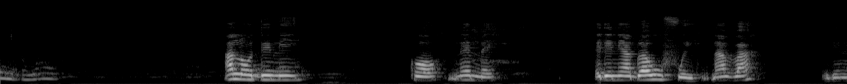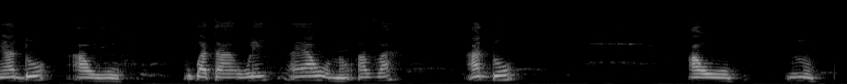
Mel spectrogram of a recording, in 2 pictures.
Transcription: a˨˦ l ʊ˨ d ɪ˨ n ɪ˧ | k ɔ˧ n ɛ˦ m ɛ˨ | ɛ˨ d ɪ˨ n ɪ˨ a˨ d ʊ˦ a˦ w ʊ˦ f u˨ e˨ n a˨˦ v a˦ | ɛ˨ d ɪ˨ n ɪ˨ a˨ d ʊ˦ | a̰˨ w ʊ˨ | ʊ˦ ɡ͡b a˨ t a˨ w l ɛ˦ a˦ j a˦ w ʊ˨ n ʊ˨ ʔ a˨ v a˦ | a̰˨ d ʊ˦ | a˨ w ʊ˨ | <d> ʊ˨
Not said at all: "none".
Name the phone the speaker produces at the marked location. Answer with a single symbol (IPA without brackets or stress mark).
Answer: n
